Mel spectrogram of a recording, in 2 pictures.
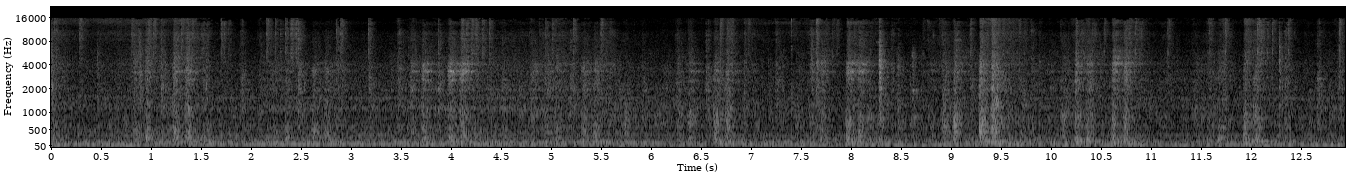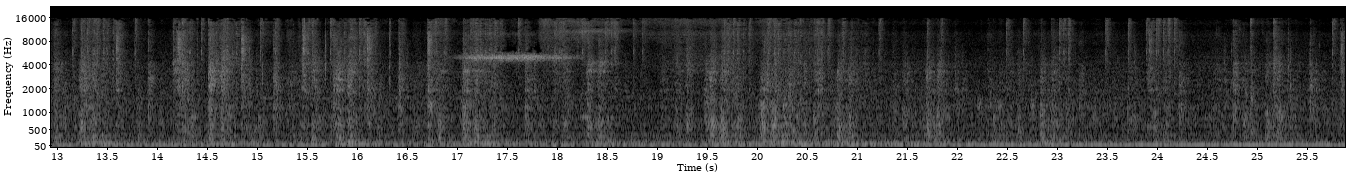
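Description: Inside a moving diesel railcar: the steady low rumble of the engine and running gear, with wheels clacking over rail joints and the carriage creaking. A brief high squeal sounds about two-thirds of the way in.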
